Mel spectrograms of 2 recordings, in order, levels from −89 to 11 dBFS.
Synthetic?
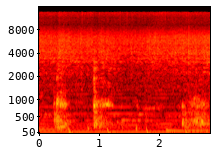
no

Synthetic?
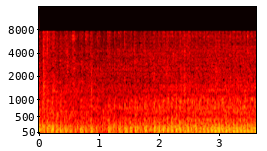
yes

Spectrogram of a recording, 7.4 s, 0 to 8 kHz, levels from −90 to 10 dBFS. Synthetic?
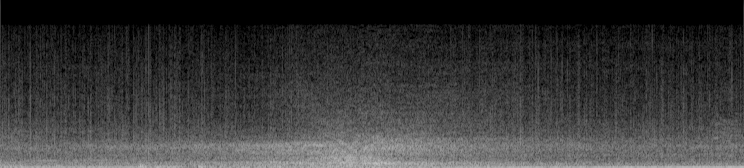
no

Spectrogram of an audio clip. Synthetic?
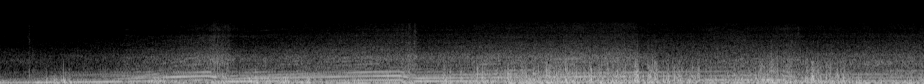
no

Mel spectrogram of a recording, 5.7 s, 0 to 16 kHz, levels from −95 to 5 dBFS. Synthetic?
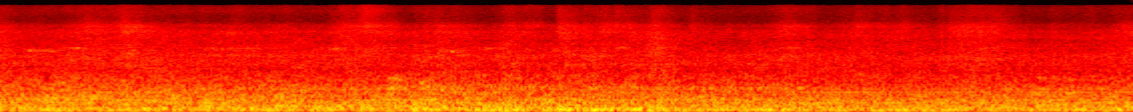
yes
